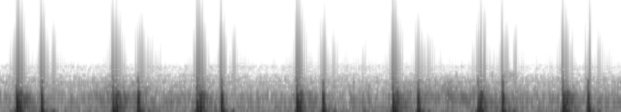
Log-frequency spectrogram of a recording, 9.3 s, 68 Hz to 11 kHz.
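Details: Self-recorded heartbeat at the apex with stethoscope while lying down: clear, regular lub-dub at about 45 beats per minute, no extra sounds; normal heart sounds at a slow rate (bradycardia).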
